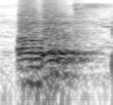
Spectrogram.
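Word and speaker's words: abut: अबट, इसका जो pronunciation जो होगा उसको अबट बोलना है, यहां ट के उच्चारण के पास पहुंचना है, लेकिन वापिस हो जाना है अबट।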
